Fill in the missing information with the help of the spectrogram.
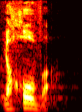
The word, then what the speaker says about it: Jehovah: Okay, there's only consonants. You can put vowels in there. I prefer to pronounce it Jehovah.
